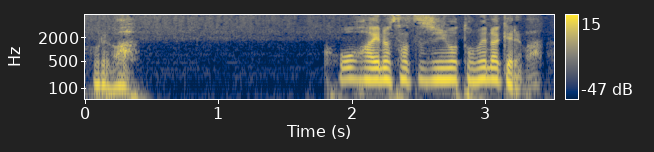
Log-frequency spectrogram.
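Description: In a radio drama, an actor narrates and plays the protagonist, a tormented male office worker who hears others' thoughts. His voice is a little high, animated and a little slow, moving through brooding inner monologue and guarded dialogue that swings into frantic outbursts.

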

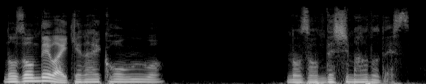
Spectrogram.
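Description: In this dry, studio-quality recording, a man with a lowish, darkish voice speaks at a normal pace with light acting. He voices the narrator and lead: an introspective, troubled young office worker recounting his story in first person, anxious and brooding.

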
